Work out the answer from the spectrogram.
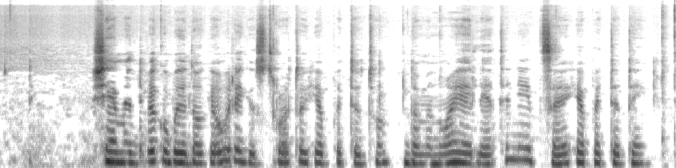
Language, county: Lithuanian, Panevėžys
